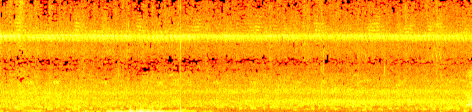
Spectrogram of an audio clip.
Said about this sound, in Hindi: पानी बह रहा है तो निकल रहा है तो पानी की आवाज आ रही है लगातार।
